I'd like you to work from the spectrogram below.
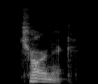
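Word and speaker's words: Czarnik: Like they sent down Cernak, who could be Charnick is how you say his name apparently. – How is it? – Charnick.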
